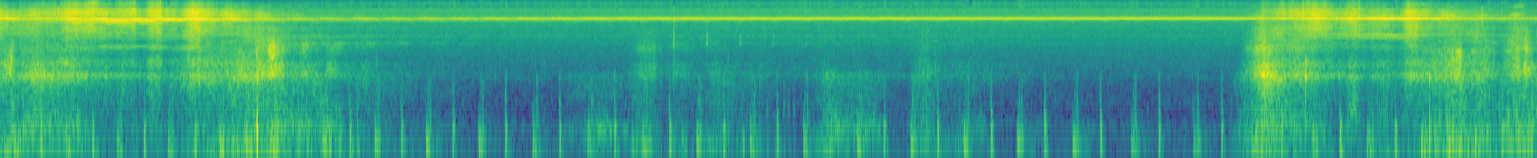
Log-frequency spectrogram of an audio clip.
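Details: Own heartbeat recorded with the fan off, shortly after it became unusually thumpy: loud, rapid, forceful pounding, clearest in the middle, with low rushing of blood and sharper valve-like clicks; heart sounds.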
